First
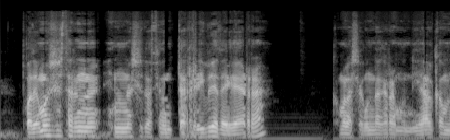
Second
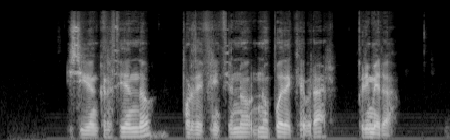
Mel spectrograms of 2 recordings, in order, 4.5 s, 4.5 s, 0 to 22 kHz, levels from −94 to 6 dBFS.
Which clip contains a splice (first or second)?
second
